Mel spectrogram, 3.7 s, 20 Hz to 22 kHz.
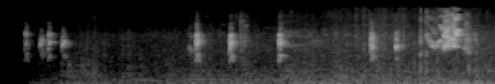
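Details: Java sparrows in an aviary with newly hatched chicks, Sunday morning, 8 May 2022: a few short, high chipping notes in small clusters, with quiet gaps between them.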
